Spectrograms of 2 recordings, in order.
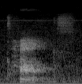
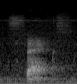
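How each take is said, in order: First: The word begins with a T sound. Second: The word begins with a TH sound. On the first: The speaker calls it wrong. "they'll make T as a mistake" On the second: The speaker calls it right. "They should pronounce thanks"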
